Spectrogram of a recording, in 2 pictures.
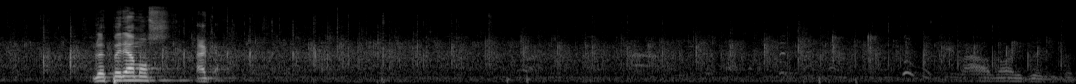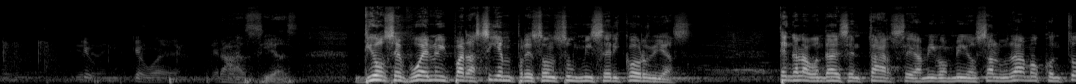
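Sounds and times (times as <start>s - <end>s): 
audience applause: 0.0s - 11.9s
speech: 0.9s - 2.4s, 13.5s - 17.7s, 18.6s - 21.5s.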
